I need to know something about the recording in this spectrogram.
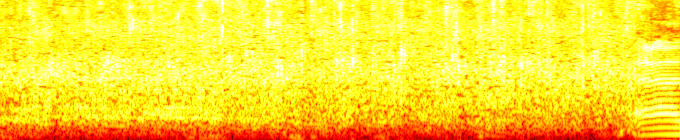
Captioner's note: applause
